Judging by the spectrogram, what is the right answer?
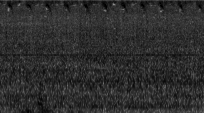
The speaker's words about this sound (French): c'est de là que va décoller l'hélico, c'est un lynx là, qui va nous emmener à bord.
